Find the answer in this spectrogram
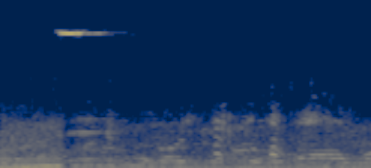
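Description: Busy city street at night: scattered voices of passers-by over a low traffic rumble. About half a second in there is a brief, sharp, high-pitched squeal.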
